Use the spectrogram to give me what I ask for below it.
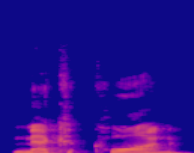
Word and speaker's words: Mequon: All right, I mispronounced that pretty badly, didn't I? Mequon.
